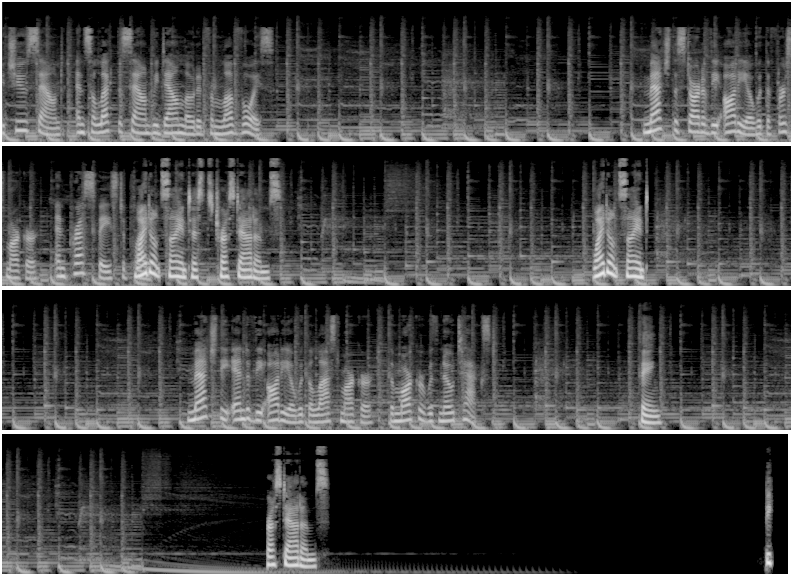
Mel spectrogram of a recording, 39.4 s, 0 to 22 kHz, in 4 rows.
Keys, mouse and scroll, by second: 10.6 click, 11.2 space, 13.3 space, 16.4 click, 17.1 space, 17.8 space, 22.1-24.2 drag, 25.1 click, 25.7 space, 26.5 space, 27.1 click, 27.5 space, 28.2 space, 29.7 click, 30.4 click, 32.4 click, 32.7 space, 35.9 click, 35.9 space, 36.4 click, 38.3 space.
